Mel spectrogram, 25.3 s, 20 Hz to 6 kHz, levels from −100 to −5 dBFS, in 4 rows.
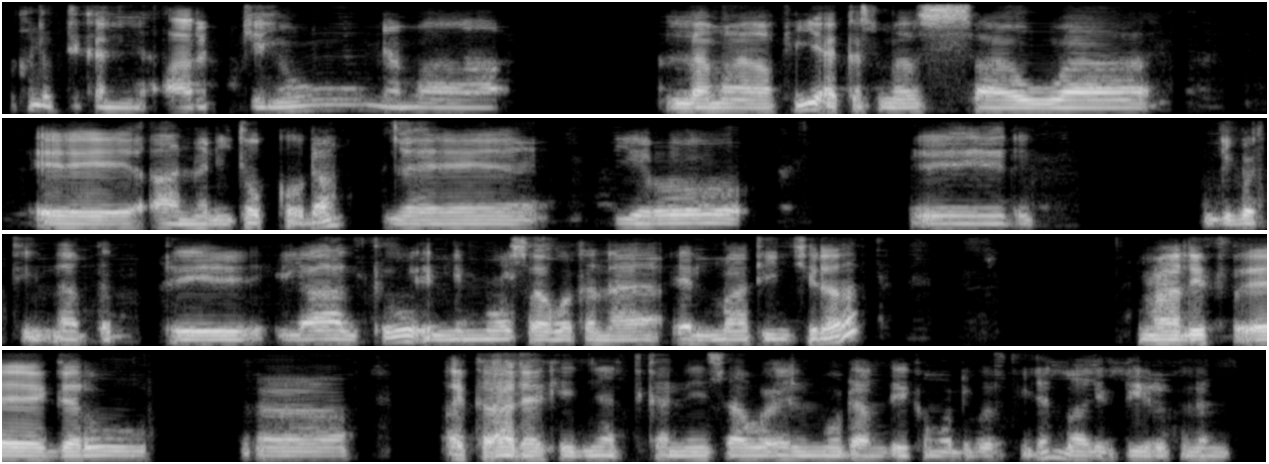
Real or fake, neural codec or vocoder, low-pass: fake; codec, 44.1 kHz, 3.4 kbps, Pupu-Codec; 5.4 kHz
